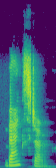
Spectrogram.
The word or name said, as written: bankster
